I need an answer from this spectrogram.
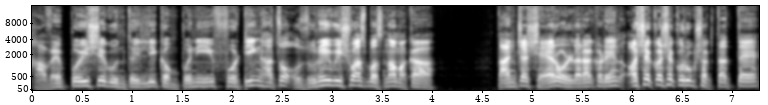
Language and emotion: Goan Konkani, angry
